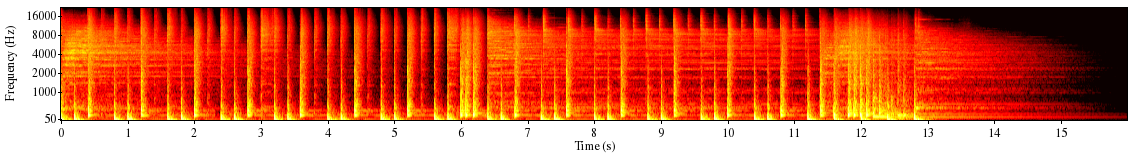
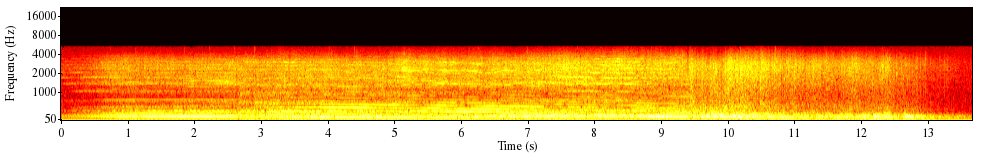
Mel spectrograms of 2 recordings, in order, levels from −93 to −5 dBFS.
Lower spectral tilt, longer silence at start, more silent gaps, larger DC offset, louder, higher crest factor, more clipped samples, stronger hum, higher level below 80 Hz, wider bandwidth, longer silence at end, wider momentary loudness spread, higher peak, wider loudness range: second, -4.5 dB/octave vs -8.5 dB/octave; about the same, 0 s vs 0 s; neither; second, under 0.1% vs 2%; second, -21 LUFS vs -15 LUFS; first, 20 dB vs 14 dB; neither; neither; first, -26 dBFS vs -34 dBFS; first, over 20 kHz vs 5.4 kHz; first, 2.25 s vs 0 s; about the same, 8 LU vs 7 LU; about the same, 0 dBFS vs 0 dBFS; about the same, 3 LU vs 4 LU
